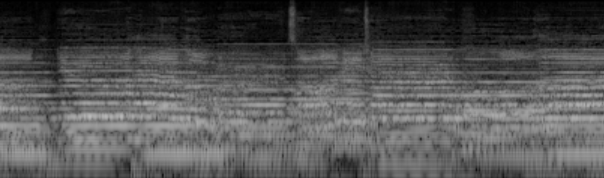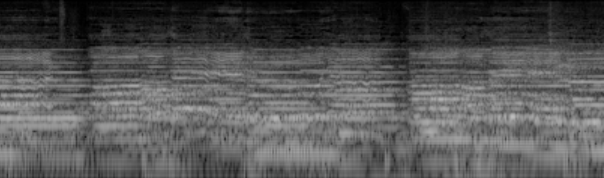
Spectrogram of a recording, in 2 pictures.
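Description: Congregation singing the sung gospel acclamation with instrumental accompaniment, in long held notes with short breaks between phrases.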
